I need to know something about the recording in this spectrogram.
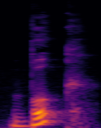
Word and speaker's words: boek: La combinación OE se pronuncia exactamente igual a la U del español. U, U, U. ¿Ok? Como en las palabras moed, boek o goed. Moed, boek, goed.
